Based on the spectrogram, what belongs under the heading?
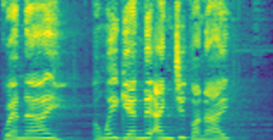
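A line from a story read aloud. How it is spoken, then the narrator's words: Sighing. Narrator (Vietnamese): Chi thở dài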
